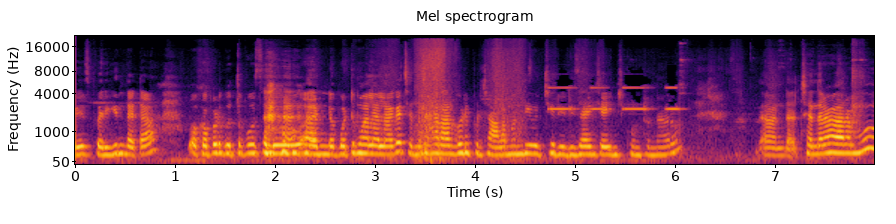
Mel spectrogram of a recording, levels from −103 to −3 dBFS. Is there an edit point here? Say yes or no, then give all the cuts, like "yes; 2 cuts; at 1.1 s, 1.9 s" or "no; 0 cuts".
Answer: no; 0 cuts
